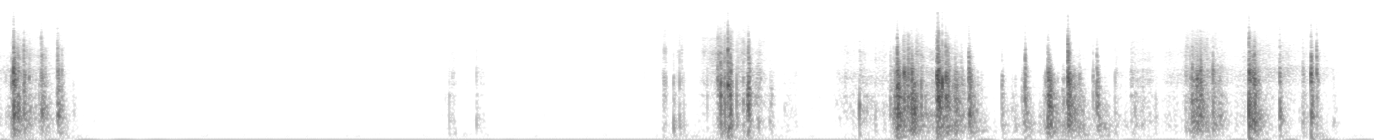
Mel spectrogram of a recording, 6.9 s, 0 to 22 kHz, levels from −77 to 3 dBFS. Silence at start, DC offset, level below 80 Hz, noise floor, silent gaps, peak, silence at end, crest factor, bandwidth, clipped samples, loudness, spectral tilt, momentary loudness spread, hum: 0.05 s; under 0.1%; -66 dBFS; -78 dBFS; none; -6 dBFS; 0.25 s; 26 dB; 15.5 kHz; under 0.1%; -28 LUFS; -1.5 dB/octave; 19 LU; none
